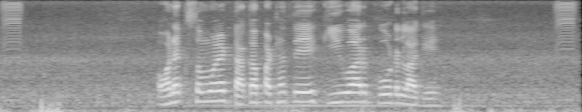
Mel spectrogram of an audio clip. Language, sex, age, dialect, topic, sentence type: Bengali, male, 25-30, Western, banking, statement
